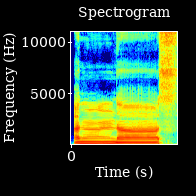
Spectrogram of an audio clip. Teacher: الناس، نون پر تشدید ہے، غنہ کریں گے، ناک سے پڑھیں گے، الناس، اور سین کی آواز میں سیٹی نکالیں گے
